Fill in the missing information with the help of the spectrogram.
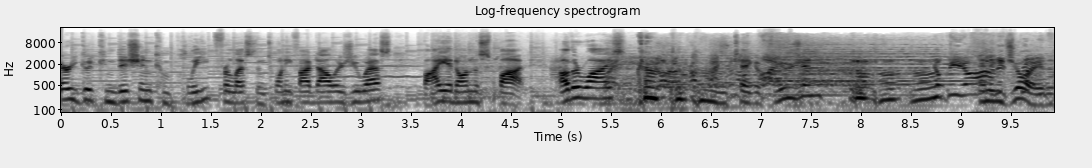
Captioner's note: cough, cough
